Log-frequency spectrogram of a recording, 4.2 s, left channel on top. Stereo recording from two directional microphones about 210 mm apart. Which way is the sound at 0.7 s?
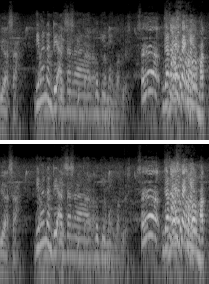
35° left (ahead or behind).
